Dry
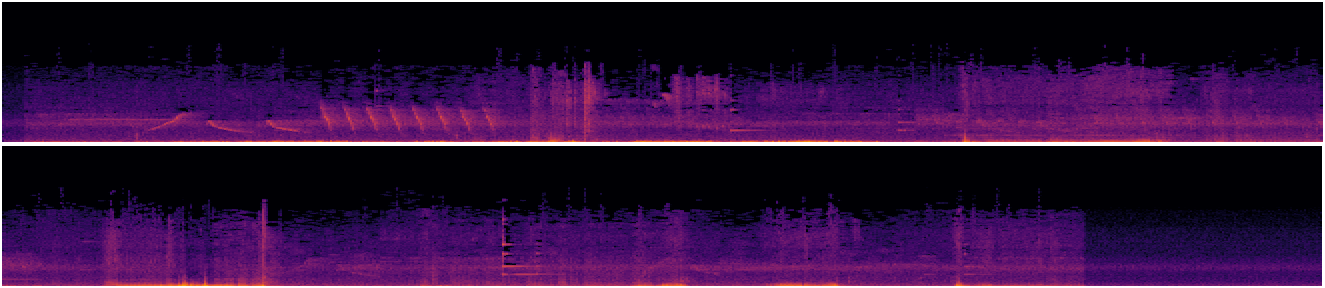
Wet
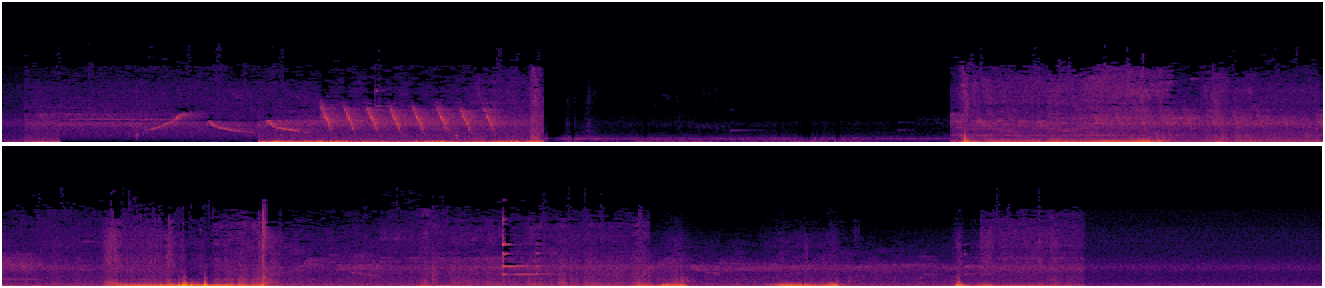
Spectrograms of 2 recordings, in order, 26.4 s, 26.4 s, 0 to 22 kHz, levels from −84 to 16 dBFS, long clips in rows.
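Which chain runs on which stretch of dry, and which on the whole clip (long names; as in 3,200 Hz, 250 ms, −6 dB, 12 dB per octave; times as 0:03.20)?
0:00.57–0:02.56: high-pass filter 1,300 Hz + notch filter 3,400 Hz, Q 7.4
0:05.40–0:09.48: resonant band-pass 600 Hz, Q 5.5 + compressor whose output falls as the input rises −48 dBFS, ratio −0.5
0:19.67–0:22.97: low-pass filter 4,900 Hz + notch comb filter 320 Hz
whole clip: no processing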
